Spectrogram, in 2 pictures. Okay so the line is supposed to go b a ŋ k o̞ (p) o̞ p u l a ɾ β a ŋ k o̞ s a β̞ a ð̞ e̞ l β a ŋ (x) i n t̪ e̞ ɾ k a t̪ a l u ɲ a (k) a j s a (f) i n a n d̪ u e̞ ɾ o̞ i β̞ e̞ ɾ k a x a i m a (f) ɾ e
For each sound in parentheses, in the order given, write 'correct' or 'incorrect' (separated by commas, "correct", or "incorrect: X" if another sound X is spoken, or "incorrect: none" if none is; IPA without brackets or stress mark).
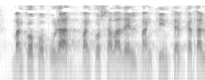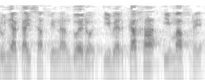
correct, incorrect: k, correct, correct, correct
